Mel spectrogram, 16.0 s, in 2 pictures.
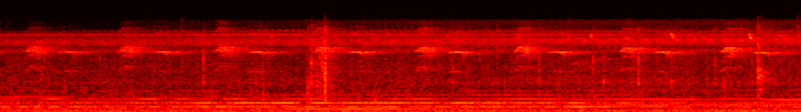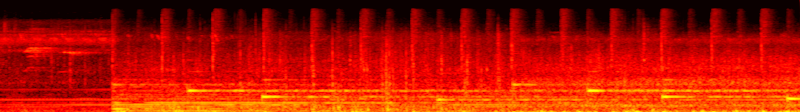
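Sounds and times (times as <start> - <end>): outdoor ambience: 0.0 - 16.0
bird high chirp: 0.2 - 10.8
rolling noise: 4.8 - 16.0.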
